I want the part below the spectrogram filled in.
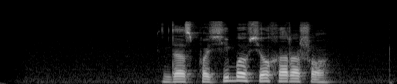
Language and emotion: Russian, neutral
